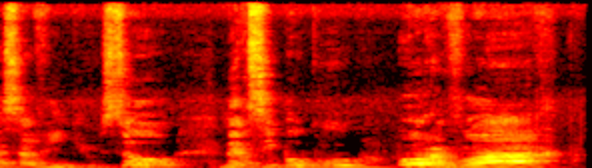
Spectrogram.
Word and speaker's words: au revoir: want to know it the way it is pronounced you will say au revoir okay david i want to remind you that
